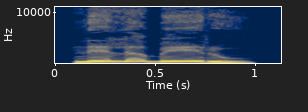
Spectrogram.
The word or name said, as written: ನೆಲಬರೆ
